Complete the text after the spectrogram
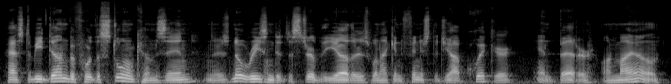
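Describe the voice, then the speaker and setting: A man's voice: on the low side, brisk, close to an everyday voice. A man playing a cocky, teasing, self-assured sailor in a pirate romance audio drama, with a nonchalant manner. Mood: confident, casual. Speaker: voice actor.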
